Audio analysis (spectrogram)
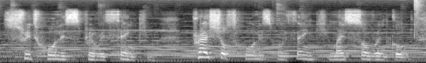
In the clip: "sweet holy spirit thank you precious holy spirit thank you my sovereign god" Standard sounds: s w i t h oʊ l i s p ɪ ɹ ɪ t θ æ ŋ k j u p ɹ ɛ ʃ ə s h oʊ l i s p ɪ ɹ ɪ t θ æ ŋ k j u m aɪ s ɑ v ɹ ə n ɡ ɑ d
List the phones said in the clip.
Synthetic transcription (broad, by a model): s w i t h oʊ l i s p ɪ ɹ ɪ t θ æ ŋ k j u p ɹ ɛ ʃ ə s h oʊ l i s p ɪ ɹ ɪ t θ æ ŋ k j u m aɪ s ɑ v ɹ ə n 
